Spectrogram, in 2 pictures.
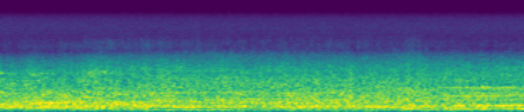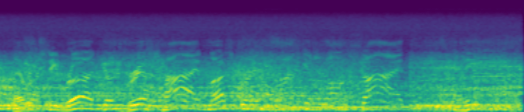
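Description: Several race car engines roar past at high speed.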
